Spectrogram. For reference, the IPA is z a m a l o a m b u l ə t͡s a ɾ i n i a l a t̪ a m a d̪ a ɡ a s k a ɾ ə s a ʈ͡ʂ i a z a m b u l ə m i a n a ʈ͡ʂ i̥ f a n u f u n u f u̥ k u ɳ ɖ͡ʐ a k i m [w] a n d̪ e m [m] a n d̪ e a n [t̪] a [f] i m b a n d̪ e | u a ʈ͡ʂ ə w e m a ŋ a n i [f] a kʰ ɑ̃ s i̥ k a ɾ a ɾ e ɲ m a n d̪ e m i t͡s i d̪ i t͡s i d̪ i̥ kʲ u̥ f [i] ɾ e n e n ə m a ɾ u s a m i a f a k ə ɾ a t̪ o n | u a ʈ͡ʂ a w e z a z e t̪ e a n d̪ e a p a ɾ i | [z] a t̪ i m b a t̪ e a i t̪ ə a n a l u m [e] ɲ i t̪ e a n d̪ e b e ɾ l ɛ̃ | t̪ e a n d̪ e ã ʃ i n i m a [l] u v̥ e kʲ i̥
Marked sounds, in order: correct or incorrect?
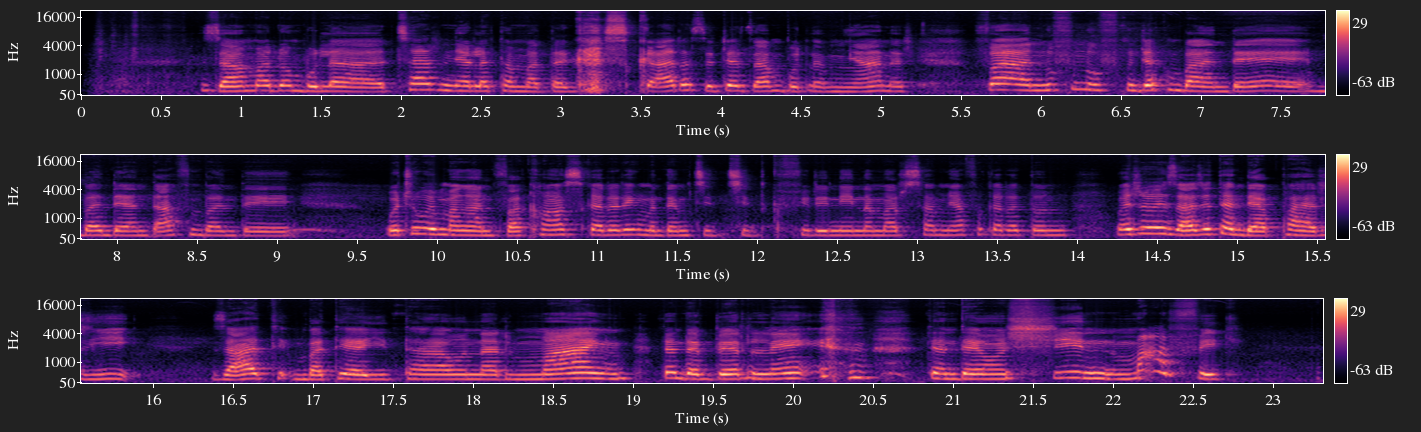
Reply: incorrect: b, incorrect: b, incorrect: d̪, correct, incorrect: v, correct, correct, incorrect: a, incorrect: ɾ

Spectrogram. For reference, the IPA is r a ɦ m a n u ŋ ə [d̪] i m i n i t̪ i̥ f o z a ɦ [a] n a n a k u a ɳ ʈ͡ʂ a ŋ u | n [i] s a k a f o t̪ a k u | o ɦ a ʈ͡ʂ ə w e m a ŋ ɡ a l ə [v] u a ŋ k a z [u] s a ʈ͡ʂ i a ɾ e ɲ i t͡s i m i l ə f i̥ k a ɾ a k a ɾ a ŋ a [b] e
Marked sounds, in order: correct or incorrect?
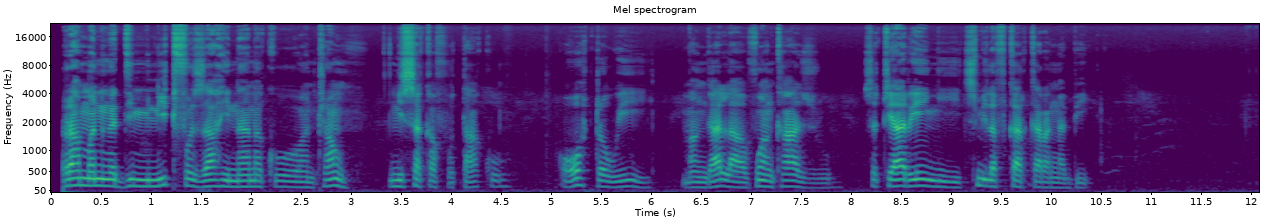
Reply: correct, incorrect: i, correct, correct, correct, correct

